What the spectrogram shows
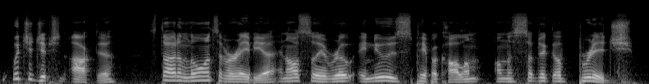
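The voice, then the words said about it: Put-on British accent, Anne Robinson. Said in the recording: “you got to do it just like her. British accent. You got to do it.”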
